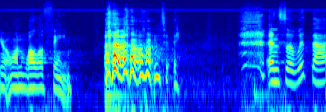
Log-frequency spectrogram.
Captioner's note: laughs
